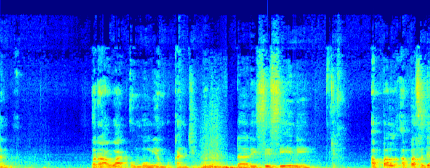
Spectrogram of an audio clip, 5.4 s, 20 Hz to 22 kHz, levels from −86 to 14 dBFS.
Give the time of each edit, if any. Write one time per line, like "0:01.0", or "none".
0:02.9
